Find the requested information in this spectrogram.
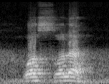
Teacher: mesti waqaf pada ta'ul marbutah, mesti bunyi ha simpul. Wassalah tebal.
